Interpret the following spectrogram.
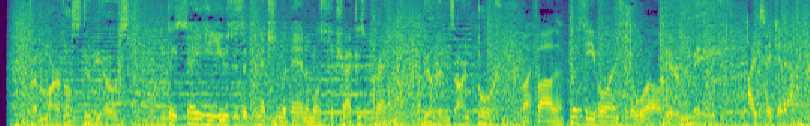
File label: english american movie trailers; a professional English voice actor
